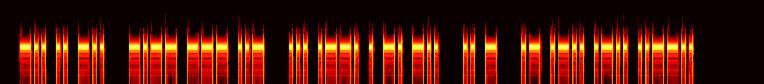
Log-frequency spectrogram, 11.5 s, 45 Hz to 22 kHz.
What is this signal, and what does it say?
Morse code, heard as a keyed tone, about 22 wpm, 700 Hz. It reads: DID YOU SPEND IT ALL?
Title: Sentences from Top 800 Words 22wpm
